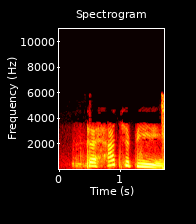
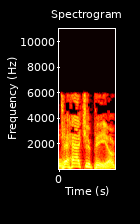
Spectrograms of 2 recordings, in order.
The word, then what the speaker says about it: Tehachapi: Tehachapi. – Tehachapi.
